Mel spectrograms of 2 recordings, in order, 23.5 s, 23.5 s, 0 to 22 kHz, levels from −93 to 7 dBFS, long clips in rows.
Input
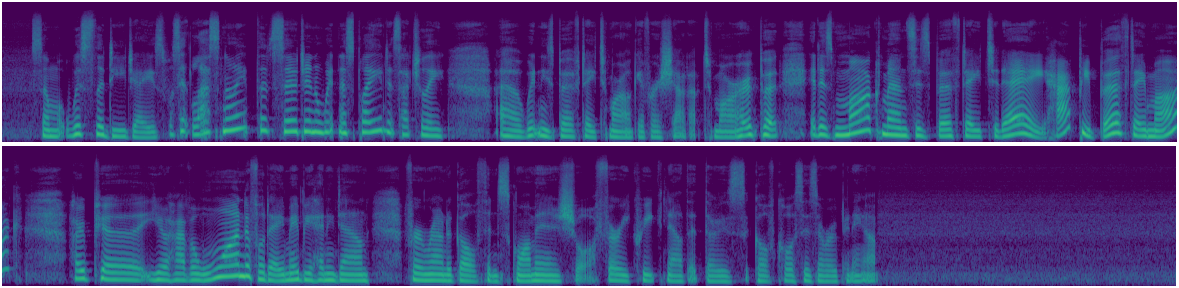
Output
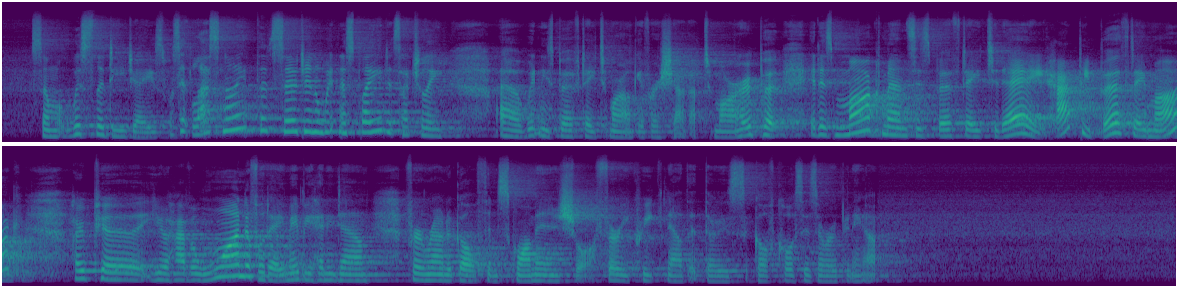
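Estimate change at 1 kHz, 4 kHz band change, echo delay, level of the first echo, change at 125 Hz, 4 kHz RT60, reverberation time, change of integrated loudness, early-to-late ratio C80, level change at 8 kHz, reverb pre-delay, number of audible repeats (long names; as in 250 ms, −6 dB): +0.5 dB, +2.5 dB, 283 ms, −22.5 dB, −23.0 dB, 1.6 s, 2.1 s, −6.0 dB, 10.5 dB, +2.5 dB, 38 ms, 2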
